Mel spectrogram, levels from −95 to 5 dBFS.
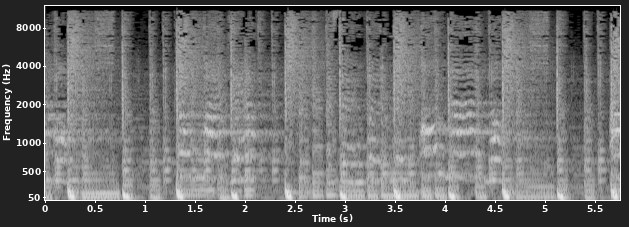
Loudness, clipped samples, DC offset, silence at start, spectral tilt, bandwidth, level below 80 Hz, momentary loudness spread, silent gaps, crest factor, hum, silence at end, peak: -16 LUFS; under 0.1%; under 0.1%; 0 s; -4 dB/octave; 11.5 kHz; -20 dBFS; 6 LU; none; 16 dB; none; 0 s; 0 dBFS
